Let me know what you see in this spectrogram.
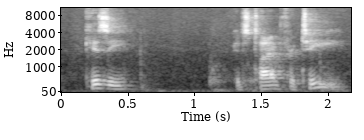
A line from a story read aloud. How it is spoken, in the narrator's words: said Miss Brooke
